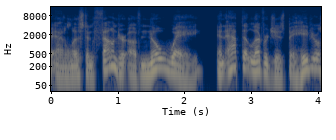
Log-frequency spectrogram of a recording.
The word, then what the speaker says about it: Weigh: no way and when I say way that's pronounced way but it's spelled Wei G Val I want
